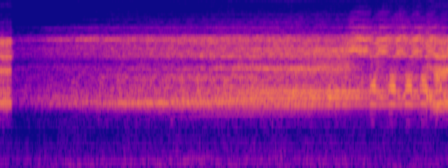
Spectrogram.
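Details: Pomponia linearis, a common cicada, giving a loud continuous buzzing drone with a metallic, wavering texture that builds steadily after a brief start and holds strong to the end.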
